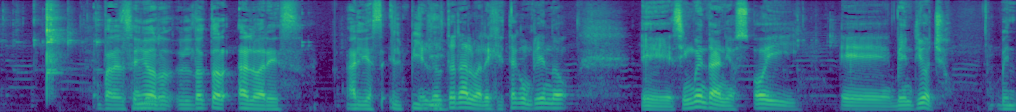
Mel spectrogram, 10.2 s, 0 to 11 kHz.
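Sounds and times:
glasses clinking in a toast: 0.0s - 1.8s, 2.7s - 3.3s, 7.8s - 8.6s
speech: 1.0s - 10.1s.

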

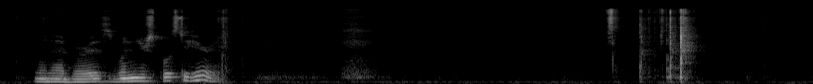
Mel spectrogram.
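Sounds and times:
speech: 0.4s - 2.4s
tarot cards being shuffled and pulled: 2.1s - 2.5s, 5.1s - 7.8s.

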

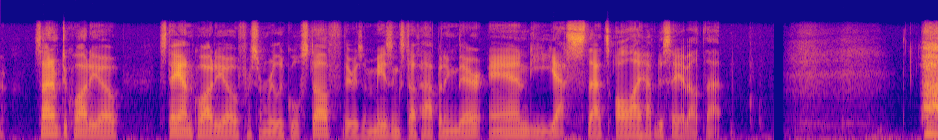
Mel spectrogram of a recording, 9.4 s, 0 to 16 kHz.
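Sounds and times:
speech: 0.4s - 7.4s, 9.2s - 9.3s
heavy out-of-breath breathing with exhales and gasps: 7.9s - 9.3s.

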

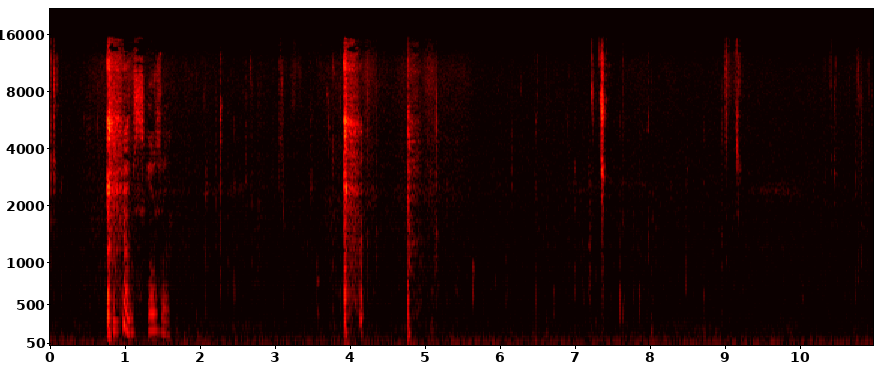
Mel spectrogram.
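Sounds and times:
person coughing after something went down the wrong pipe: 0.8s - 1.2s, 3.9s - 4.2s
speech: 1.0s - 1.7s.

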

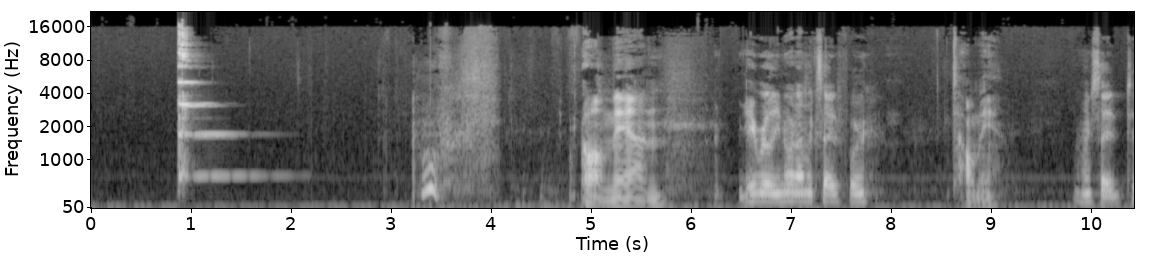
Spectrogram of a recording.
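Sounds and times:
wine glasses clinking in a toast: 0.9s - 2.2s
speech: 4.9s - 5.9s, 6.5s - 7.9s, 8.7s - 9.2s, 9.8s - 10.4s.

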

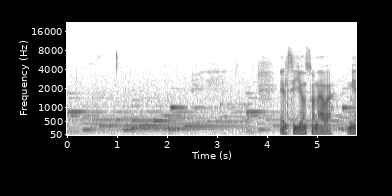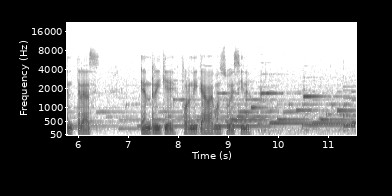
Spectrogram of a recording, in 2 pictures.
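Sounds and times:
steady rain hissing softly: 0.0s - 11.5s
speech: 4.2s - 6.5s, 7.2s - 9.6s.

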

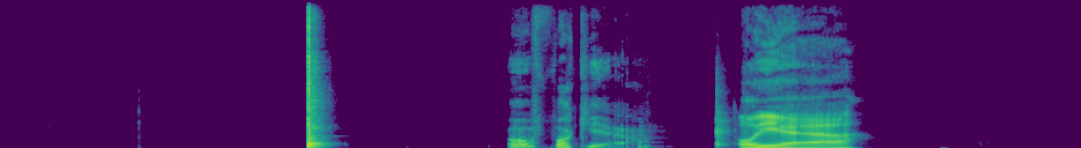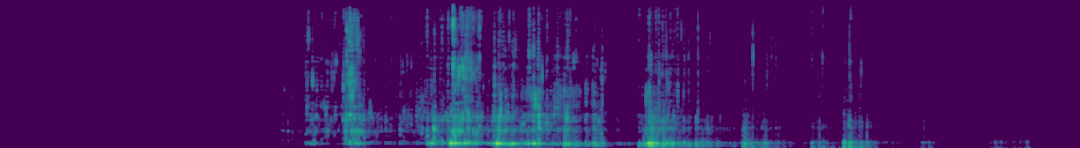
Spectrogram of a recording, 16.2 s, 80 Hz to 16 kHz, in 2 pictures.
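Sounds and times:
beer bottle popping open: 2.3s - 2.5s
speech: 3.9s - 4.9s, 5.5s - 6.5s
bourbon barrel-aged Imperial Dark Ale pouring into a glass: 10.1s - 15.8s.

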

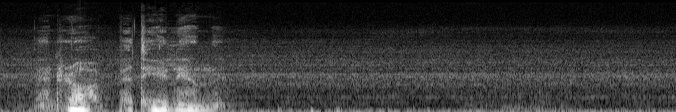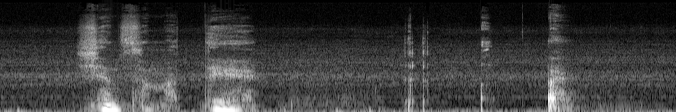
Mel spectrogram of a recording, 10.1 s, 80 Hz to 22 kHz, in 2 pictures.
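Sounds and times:
speech: 0.5s - 1.8s, 5.8s - 7.1s
short burp with a dull low tone: 8.1s - 9.5s.

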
